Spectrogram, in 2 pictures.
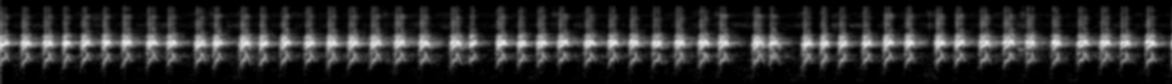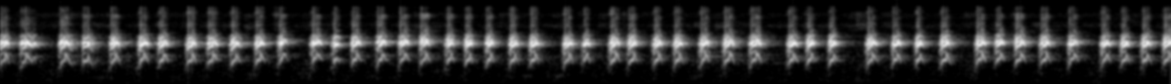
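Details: Long, unbroken rolling song of a noisy trucukan, the yellow-vented bulbul, recorded to lure wild birds and to teach young ones: dense, fast, evenly pulsed chattering notes with barely any pauses throughout.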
